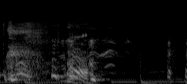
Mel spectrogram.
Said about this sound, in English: Is that a new symptom of the Rona? Clearing your throat unnecessarily?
